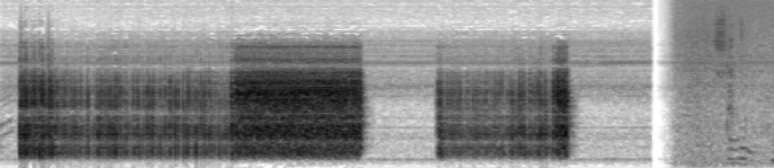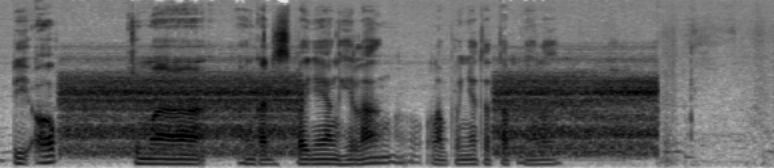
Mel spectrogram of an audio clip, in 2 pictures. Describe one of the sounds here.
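A mobile VHF transceiver hisses with static from its speaker.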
